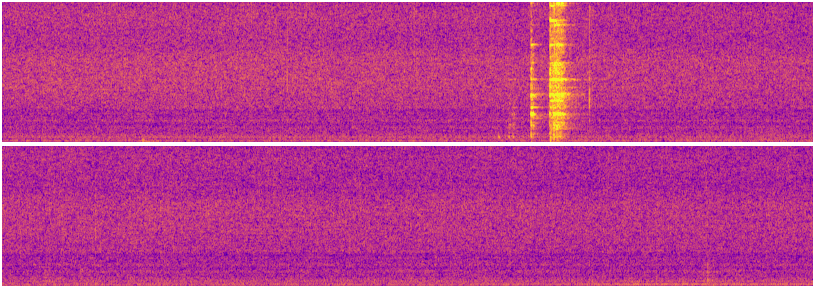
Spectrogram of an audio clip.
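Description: Shrimp and shallots sizzling steadily in oil in a pot, a constant even hiss. About four seconds in comes a brief, sharp clatter, the loudest sound.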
